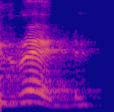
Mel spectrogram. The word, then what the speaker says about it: read: If it is past tense, it should be I read. Same spellings එකමයි, අකුරු වෙනසක් නැහැ. The only difference is the way we pronounce it.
